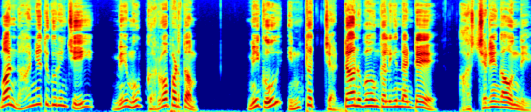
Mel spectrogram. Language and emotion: Telugu, surprised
